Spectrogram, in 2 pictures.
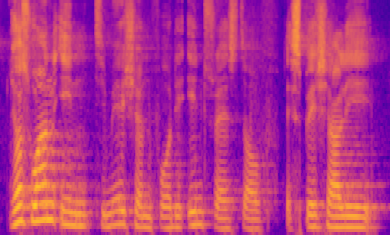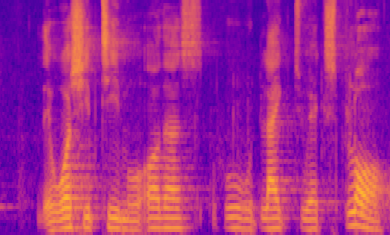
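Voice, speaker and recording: A man speaking as a church minister leading a service, with measured, formal and deliberate phrasing. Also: mid-range voice, darkish tone. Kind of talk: church welcome, announcements and scripture reading.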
